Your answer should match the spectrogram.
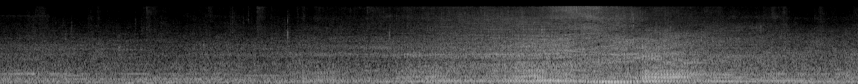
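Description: A motor scooter riding past on a wet road: its engine note and tyre hiss build from about four seconds in, are loudest around six seconds, then fade.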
